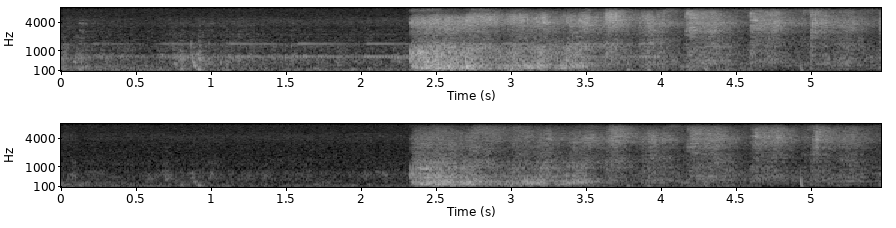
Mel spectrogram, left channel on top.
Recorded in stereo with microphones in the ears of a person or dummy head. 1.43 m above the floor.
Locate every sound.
2.3 s running footsteps: 35° left (ahead or behind), 2 m; by 5.5 s 70° left (ahead or behind), 6 m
